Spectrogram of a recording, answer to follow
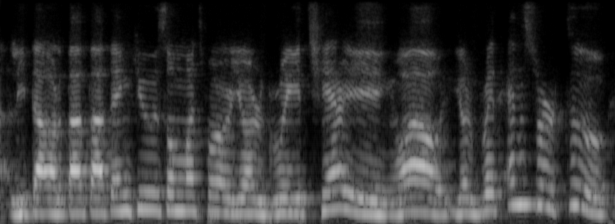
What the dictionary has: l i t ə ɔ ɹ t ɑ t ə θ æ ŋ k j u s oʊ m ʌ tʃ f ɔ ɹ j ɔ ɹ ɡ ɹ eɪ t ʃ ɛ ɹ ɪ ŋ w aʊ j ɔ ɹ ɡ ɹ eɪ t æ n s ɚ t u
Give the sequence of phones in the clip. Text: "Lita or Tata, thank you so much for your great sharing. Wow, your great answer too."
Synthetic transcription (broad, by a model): l i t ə ɔ ɹ t ɑ t ə t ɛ ŋ k j u s oʊ m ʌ tʃ f ɔ ɹ j ɔ ɹ ɡ ɹ eɪ t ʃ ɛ ɹ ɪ ŋ w aʊ j ɔ ɹ ɡ ɹ eɪ t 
